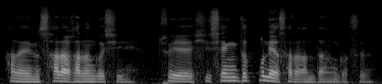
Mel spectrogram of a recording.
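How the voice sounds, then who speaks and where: A male pastor leading his congregation in an earnest, hushed prayer that trails off at the ends of phrases during a church service. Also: medium pitch, fairly quick.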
